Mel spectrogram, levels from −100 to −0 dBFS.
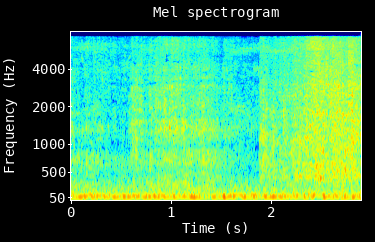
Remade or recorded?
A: recorded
